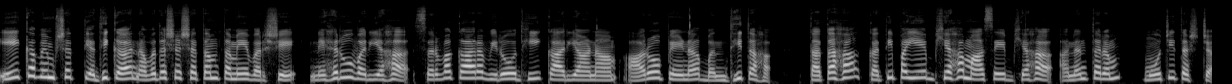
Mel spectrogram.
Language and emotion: Sanskrit, neutral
